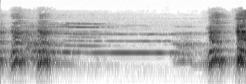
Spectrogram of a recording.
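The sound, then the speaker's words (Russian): Stray dogs in a quarry bark and howl: two sharp barks, then a long, steady, high-pitched howl, and two more barks at the end. “Раздалось с противоположной стороны карьера. Сфокусировав взгляд, я увидел стаю бродячих собак.”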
